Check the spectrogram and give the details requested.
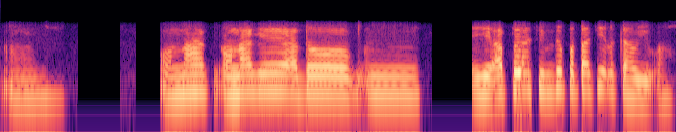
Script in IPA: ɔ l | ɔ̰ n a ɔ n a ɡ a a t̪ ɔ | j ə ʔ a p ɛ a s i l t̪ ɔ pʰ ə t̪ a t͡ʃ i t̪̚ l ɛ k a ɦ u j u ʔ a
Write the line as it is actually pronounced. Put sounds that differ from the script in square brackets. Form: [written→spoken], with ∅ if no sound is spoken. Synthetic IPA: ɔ [l→∅] | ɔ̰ n a ɔ n a ɡ [a→ɛ] a [t̪→d̪] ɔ | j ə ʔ a p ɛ a s i l [t̪→d̪] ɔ [pʰ→p] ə t̪ a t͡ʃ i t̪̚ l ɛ k a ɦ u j u ʔ a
